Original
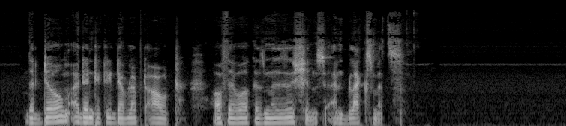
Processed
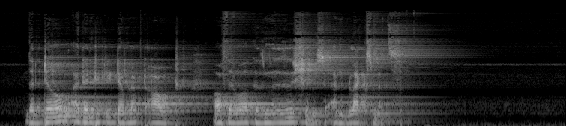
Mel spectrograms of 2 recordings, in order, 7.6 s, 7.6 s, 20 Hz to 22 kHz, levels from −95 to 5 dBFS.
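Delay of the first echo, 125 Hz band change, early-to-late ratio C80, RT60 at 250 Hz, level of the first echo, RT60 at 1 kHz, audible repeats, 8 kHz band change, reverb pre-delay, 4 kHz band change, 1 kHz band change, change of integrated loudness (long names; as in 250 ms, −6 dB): 93 ms, −4.5 dB, 6.0 dB, 1.8 s, −10.5 dB, 1.8 s, 1, +1.0 dB, 37 ms, 0.0 dB, −6.5 dB, −2.5 dB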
